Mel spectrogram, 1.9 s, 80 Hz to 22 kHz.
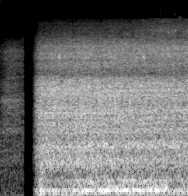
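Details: Ford 4.6L/5.4L/6.8L V8 warming up after a blown-out spark plug was repaired with a thread insert: steady, even low rumble with no misses, knocks or ticks; normal idle.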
